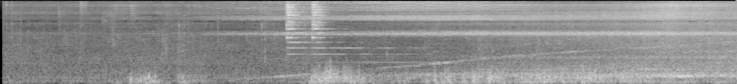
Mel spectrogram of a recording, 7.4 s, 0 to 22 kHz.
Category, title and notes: Sound effects > Vehicles
03.Tram toleave hervanta28.11
A tram is leaving the stop, it is speeding up, and ringing a bell to warn people walking about its departure. Recorded by a Samsung phone in Hervanta, Finland.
